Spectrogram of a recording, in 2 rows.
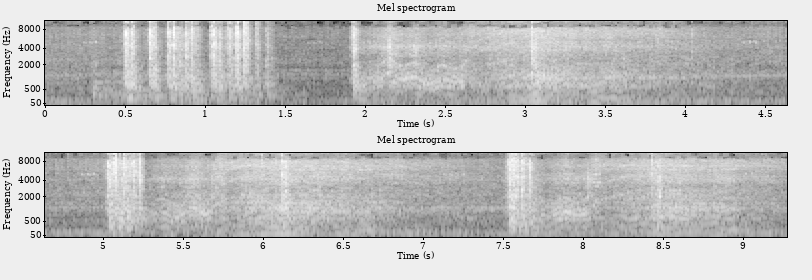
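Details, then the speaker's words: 1963 one-ton truck that has sat in a yard a long time, fuel poured into the carburetor bowl: long runs of steady starter cranking with the odd cough, sounds like it wants to fire but never catches and runs. "Almost sounds like she wants to. Then. Yeah, she wants to. Come on, starter."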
